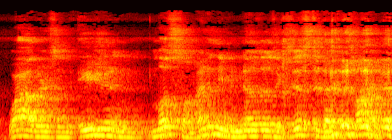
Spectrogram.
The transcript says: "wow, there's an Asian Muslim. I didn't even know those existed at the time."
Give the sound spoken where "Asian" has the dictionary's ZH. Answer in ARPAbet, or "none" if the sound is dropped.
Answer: ZH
